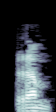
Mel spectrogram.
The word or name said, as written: rampa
